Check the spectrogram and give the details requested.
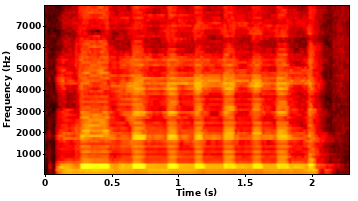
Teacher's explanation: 공기가 빠져나갈 때 요렇게 요렇게 혀 양쪽으로 마치 물이 흘러가는 것처럼 흘려 보낸다라고 해서 유움이라고 합니다. · 우리가 아라고 했을 때 이렇게 혀가 이렇게 있고 어금니들이 이렇게 있고 앞니가 이렇게 있고 어금니 이렇게 있잖아요. 이때 혀가 있으면은 공기가 빠져나갈 때 요렇게 혀 양쪽으로 마치 물이 흘러가는 것처럼 흘려보낸다라고 해서 유음이라고 합니다.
